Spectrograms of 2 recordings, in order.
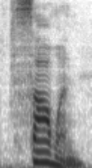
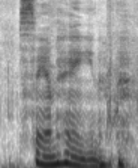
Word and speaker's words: Samhain: like a learning scroll dedicated to saan uh it looks like Sam Hayne the way it's spelled but it's an old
